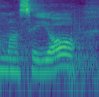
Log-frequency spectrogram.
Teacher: essa palavra dá pra ver bem certinho que o O vai ser o mais forte, porque senão eu falava Maceió.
